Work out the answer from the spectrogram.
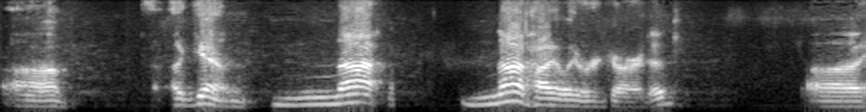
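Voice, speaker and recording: A man, a minister, giving an informal talk on church history, thoughtful and halting with many pauses. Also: medium pitch, slightly rough, low-quality recording.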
